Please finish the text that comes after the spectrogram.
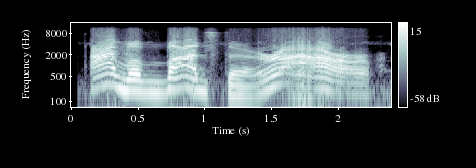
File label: rawr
